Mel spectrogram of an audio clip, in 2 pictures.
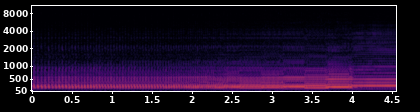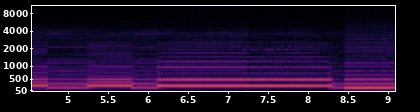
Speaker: let's start with the 4988 driver you can hear that the steps are quite coarse with the motor turning slowly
